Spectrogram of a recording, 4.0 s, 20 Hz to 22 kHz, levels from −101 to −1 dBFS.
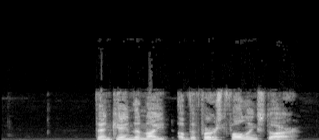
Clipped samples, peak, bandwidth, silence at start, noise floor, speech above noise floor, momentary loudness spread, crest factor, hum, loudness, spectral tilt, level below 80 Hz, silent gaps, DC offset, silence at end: under 0.1%; 0 dBFS; 8.4 kHz; 1.2 s; -70 dBFS; 52 dB; 6 LU; 20 dB; none; -18 LUFS; -4.5 dB/octave; -58 dBFS; none; under 0.1%; 0.3 s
